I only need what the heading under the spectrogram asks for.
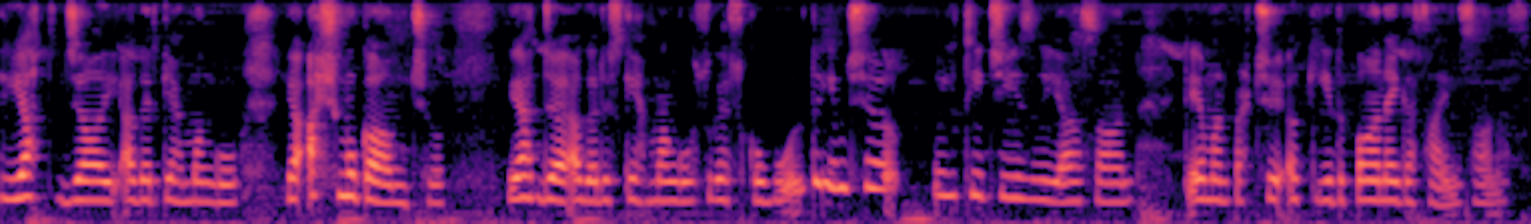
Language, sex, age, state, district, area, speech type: Kashmiri, female, 18-30, Jammu and Kashmir, Budgam, rural, spontaneous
